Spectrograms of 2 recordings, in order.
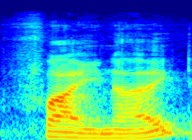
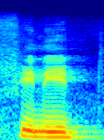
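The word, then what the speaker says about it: finite: এই সেন্টেন্সে একটি সাবজেক্ট এবং একটি ফাইনাইট, FINIT, ফাইনাইট ভার্ব থাকে। স্টুডেন্টস, আমরা এটা কিন্তু অনেকে ভুল বলি, ফিনিট, ফাইনাইট।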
